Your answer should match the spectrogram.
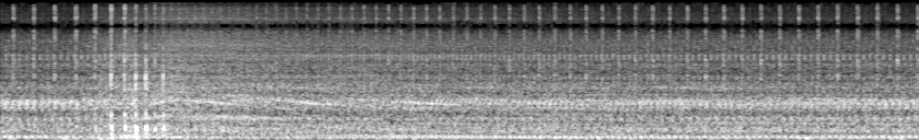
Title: Getting a hissing tick/ knocking sounds in valve lifter area please help diagnose.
